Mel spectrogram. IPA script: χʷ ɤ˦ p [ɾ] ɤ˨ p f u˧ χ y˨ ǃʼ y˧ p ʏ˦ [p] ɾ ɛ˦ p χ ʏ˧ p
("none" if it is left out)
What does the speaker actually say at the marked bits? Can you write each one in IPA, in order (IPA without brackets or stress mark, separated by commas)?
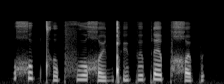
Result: tʰ, p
